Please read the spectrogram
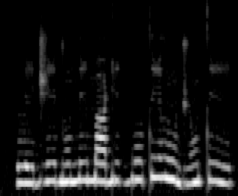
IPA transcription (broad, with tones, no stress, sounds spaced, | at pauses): l i˨ d͡ʒ i˧ d ũ˧ n i˦ m a˦ ɡ i˦˨ ɡ͡b u˧ t i˦ l ũ˦˨ d͡ʒ ũ˨˦ t i˦˨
